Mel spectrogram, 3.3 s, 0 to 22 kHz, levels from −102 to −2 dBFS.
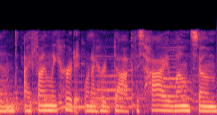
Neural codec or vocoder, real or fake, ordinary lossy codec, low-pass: none; real; Opus, 32 kbps; 7.2 kHz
